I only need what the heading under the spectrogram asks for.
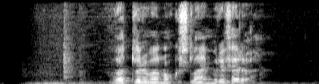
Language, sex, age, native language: Icelandic, male, 60-69, Icelandic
